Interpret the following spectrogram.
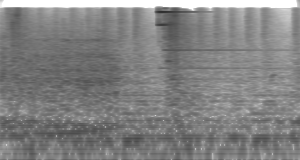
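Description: Cartoon soundtrack of a drill tank: a low rumbling, rapid clatter under background music, with a brief high thin whine a little past the middle.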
